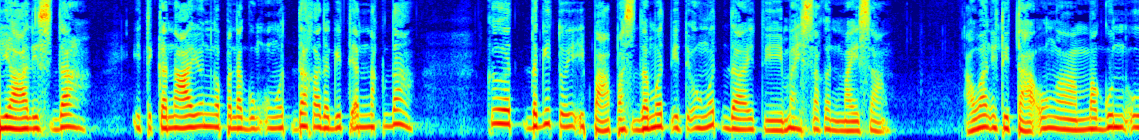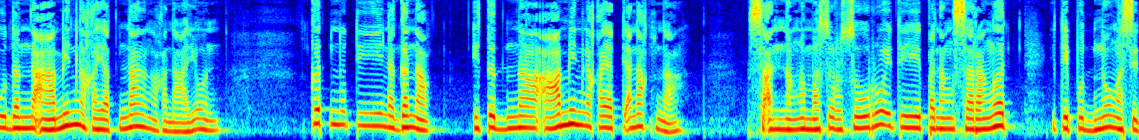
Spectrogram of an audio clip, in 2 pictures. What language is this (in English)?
Filipino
